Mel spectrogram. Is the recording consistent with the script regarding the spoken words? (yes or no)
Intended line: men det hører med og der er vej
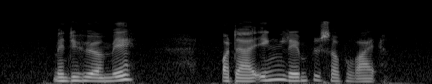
no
